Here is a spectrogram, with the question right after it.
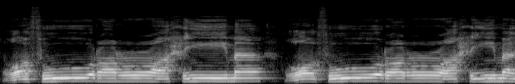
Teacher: مع راء رحيمه ادغام بغير غنه غفورا رحيما غفورا رحيم شوف كيف صارت الشده على راء رحيمه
